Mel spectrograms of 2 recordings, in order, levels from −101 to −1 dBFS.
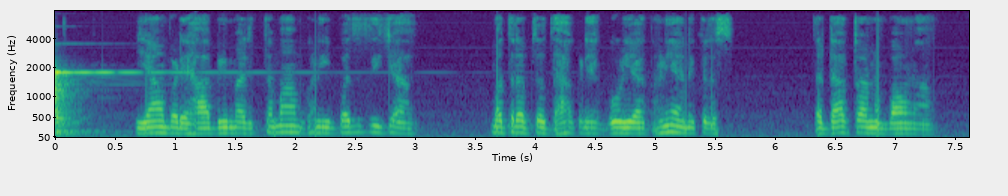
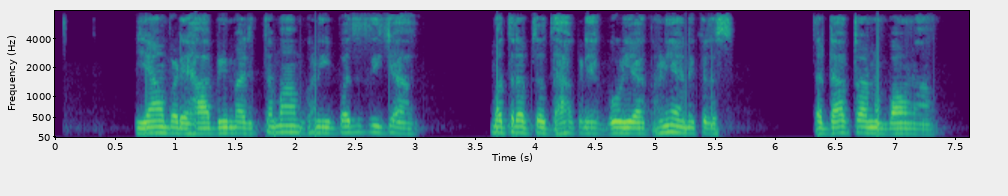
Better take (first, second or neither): second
